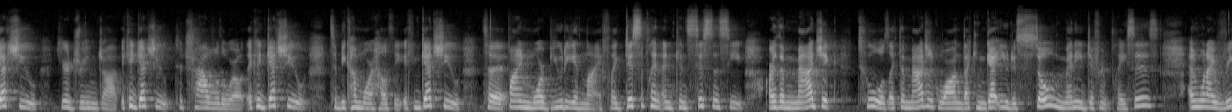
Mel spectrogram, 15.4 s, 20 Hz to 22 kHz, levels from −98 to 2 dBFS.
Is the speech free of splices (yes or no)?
yes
